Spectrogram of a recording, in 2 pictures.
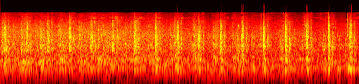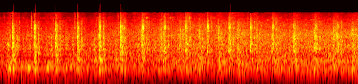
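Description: Mechanical perforating punch press punching round holes in a metal sheet: a sharp metallic strike about three times a second over the steady running of its motor.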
